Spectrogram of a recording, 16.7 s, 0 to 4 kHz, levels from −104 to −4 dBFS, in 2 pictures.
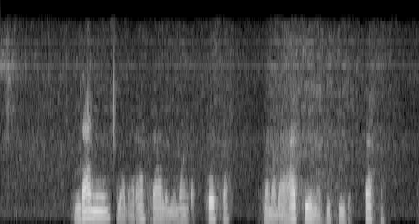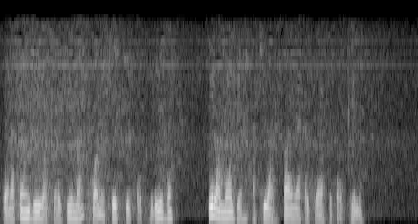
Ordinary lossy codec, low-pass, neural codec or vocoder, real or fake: AAC, 16 kbps; 3.6 kHz; none; real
